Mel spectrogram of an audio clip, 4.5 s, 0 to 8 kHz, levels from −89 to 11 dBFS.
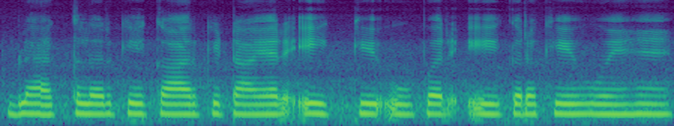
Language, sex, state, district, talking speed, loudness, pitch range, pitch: Hindi, female, Punjab, Kapurthala, 175 wpm, -12 LUFS, 190-200 Hz, 195 Hz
